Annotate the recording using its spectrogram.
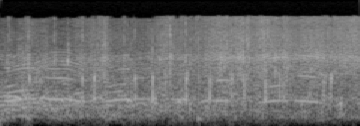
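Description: Splashing steps of a man wading fast out of knee-deep river water, a quick series of slaps and sprays. Voices of people nearby call out near the start.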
